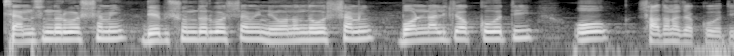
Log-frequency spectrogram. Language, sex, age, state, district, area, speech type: Bengali, male, 18-30, West Bengal, Paschim Medinipur, rural, spontaneous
